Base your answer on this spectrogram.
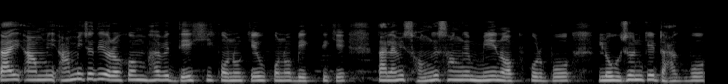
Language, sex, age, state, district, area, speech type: Bengali, female, 30-45, West Bengal, North 24 Parganas, urban, spontaneous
